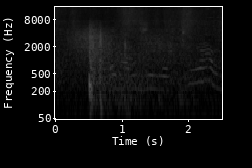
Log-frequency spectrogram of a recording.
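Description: A single sharp bonfire night firework bang goes off outdoors at a distance, with a decaying rumble, while people chatter and react nearby.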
